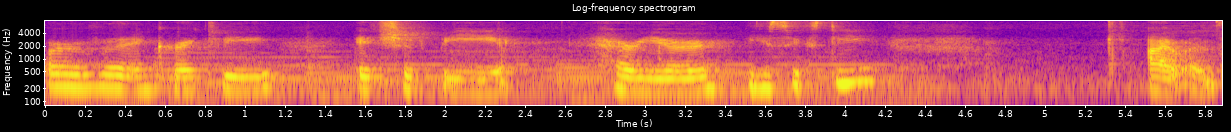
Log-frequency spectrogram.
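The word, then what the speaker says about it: Hario V60: tools that i have and i've used i pronounced the pore over incorrectly it should be hario e60 i wouldn't say what i was saying but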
